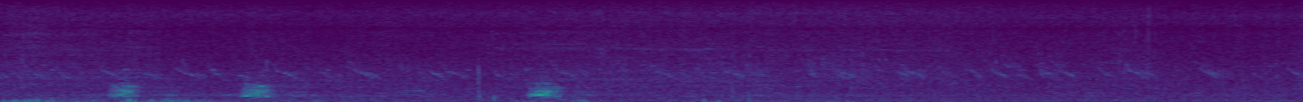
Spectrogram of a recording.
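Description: Three short animal calls, about half a second in, just past a second, and near three seconds in, over a background of faint high chirping.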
